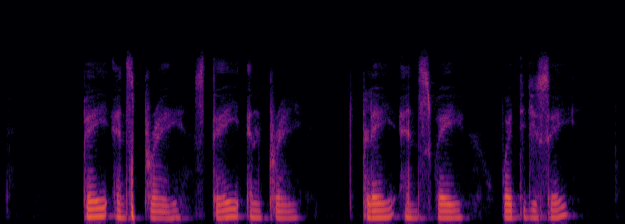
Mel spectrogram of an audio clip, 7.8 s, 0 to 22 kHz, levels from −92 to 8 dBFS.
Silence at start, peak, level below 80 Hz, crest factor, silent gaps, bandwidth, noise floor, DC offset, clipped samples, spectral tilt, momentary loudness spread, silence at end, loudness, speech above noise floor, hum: 1.05 s; -16 dBFS; -76 dBFS; 22 dB; none; 8.2 kHz; -89 dBFS; under 0.1%; under 0.1%; -7 dB/octave; 15 LU; 0.7 s; -37 LUFS; 52 dB; none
